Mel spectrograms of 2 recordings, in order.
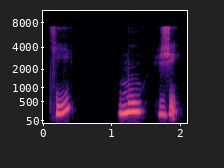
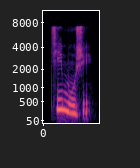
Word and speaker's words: ti muži: And the one exception for the animate masculine nouns is pronounced in a soft way and it ends in a soft I.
